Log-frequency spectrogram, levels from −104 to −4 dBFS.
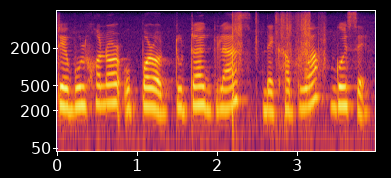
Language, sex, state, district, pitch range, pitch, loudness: Assamese, female, Assam, Sonitpur, 210-245 Hz, 230 Hz, -17 LUFS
